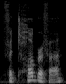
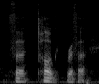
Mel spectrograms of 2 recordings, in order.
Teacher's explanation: the Tog is stressed for tog refer and then all of the other vowels through vowel reduction have gone back to a schwa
